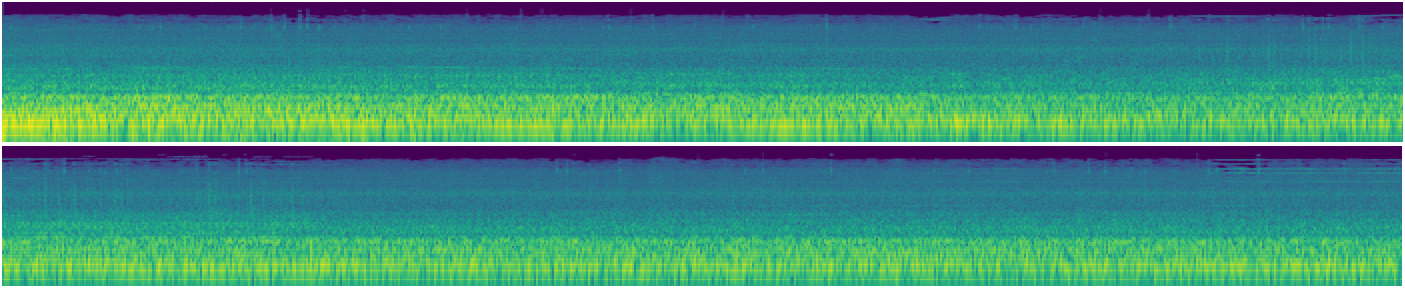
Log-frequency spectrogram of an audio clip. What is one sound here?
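A diesel transit bus engine drones heavily, heard from on board.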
